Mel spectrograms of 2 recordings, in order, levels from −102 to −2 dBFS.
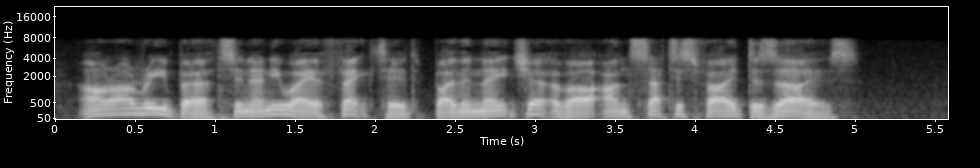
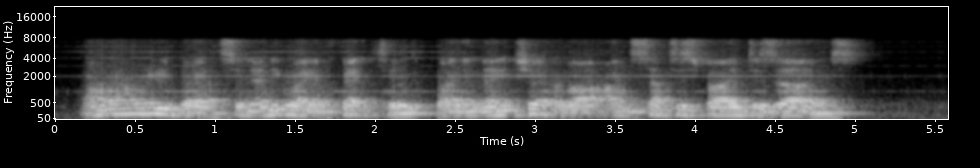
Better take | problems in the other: first | noise reduction (neural separator model SepFormer DNS4)

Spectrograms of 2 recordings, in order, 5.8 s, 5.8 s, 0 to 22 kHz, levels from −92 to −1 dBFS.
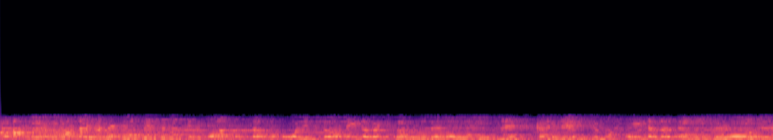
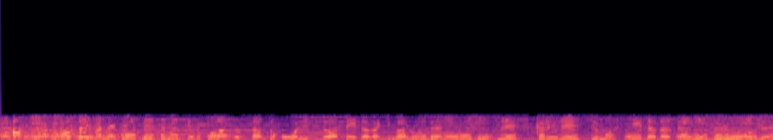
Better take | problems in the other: second | room echo; dies away in 0.8 s

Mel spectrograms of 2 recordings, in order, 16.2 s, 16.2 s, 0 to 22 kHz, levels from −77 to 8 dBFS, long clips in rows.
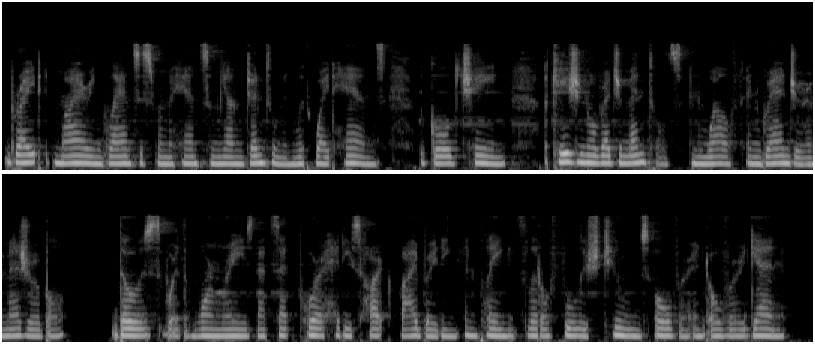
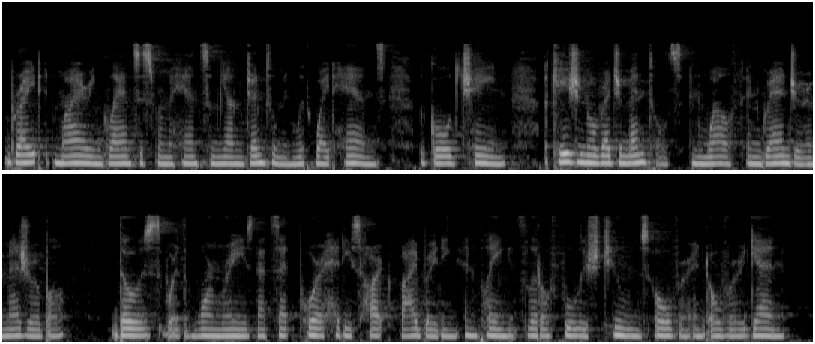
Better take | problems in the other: second | noise reduction (neural mask model DeepFilterNet 3)

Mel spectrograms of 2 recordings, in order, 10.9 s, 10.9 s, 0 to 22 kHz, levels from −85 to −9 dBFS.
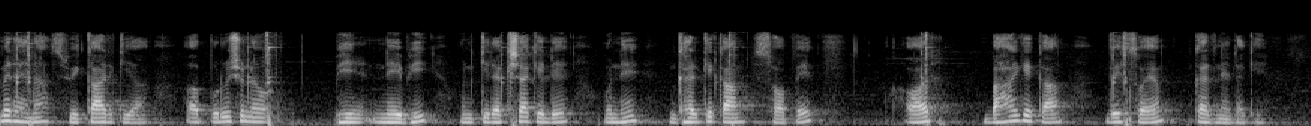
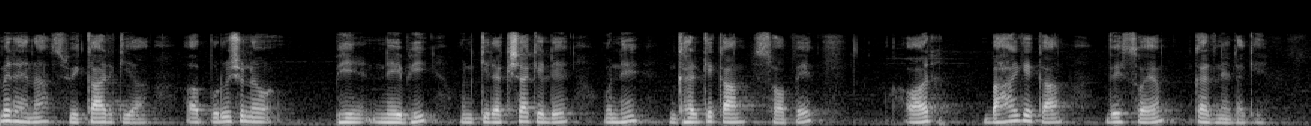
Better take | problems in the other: second | background sound (Fire); 17 dB below the speech

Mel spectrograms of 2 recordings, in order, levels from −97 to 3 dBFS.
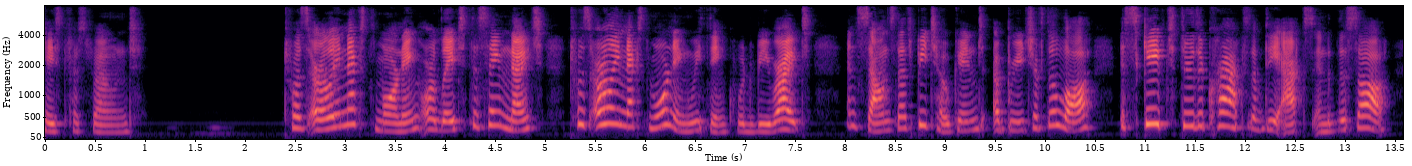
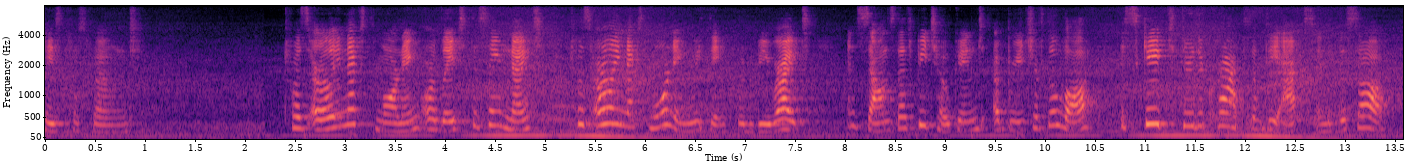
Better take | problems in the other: first | background sound (Car passing by / Engine); 13 dB below the speech // room echo; dies away in 0.6 s

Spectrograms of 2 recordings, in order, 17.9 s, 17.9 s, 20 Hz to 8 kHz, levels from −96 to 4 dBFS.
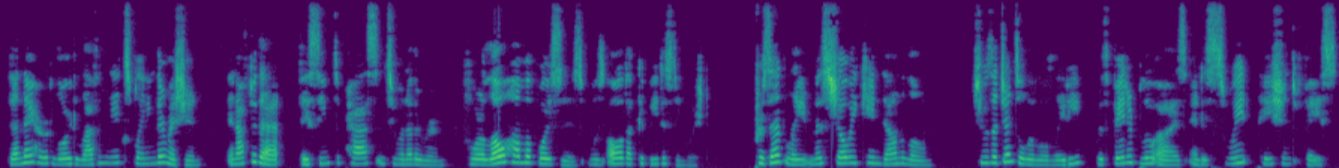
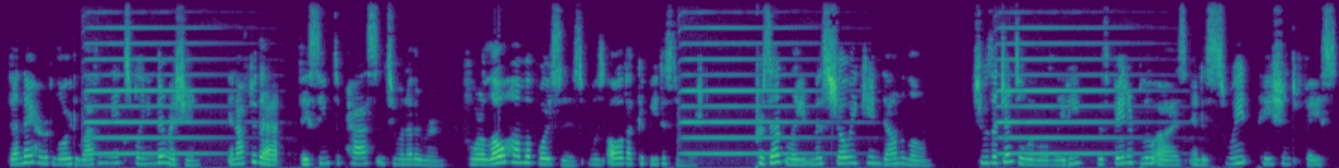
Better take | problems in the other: first | background sound (Bowed string instrument); 8 dB below the speech

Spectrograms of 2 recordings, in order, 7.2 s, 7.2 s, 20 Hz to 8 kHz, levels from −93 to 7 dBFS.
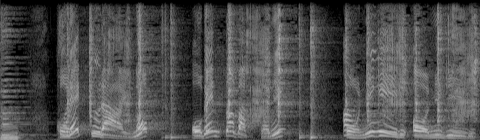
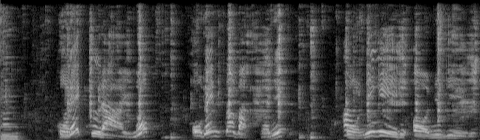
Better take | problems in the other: first | noise reduction (classical method WPE with log-MMSE)

